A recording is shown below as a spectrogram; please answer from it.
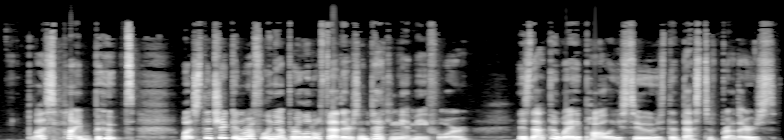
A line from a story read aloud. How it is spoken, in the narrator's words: said Tom, still laughing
